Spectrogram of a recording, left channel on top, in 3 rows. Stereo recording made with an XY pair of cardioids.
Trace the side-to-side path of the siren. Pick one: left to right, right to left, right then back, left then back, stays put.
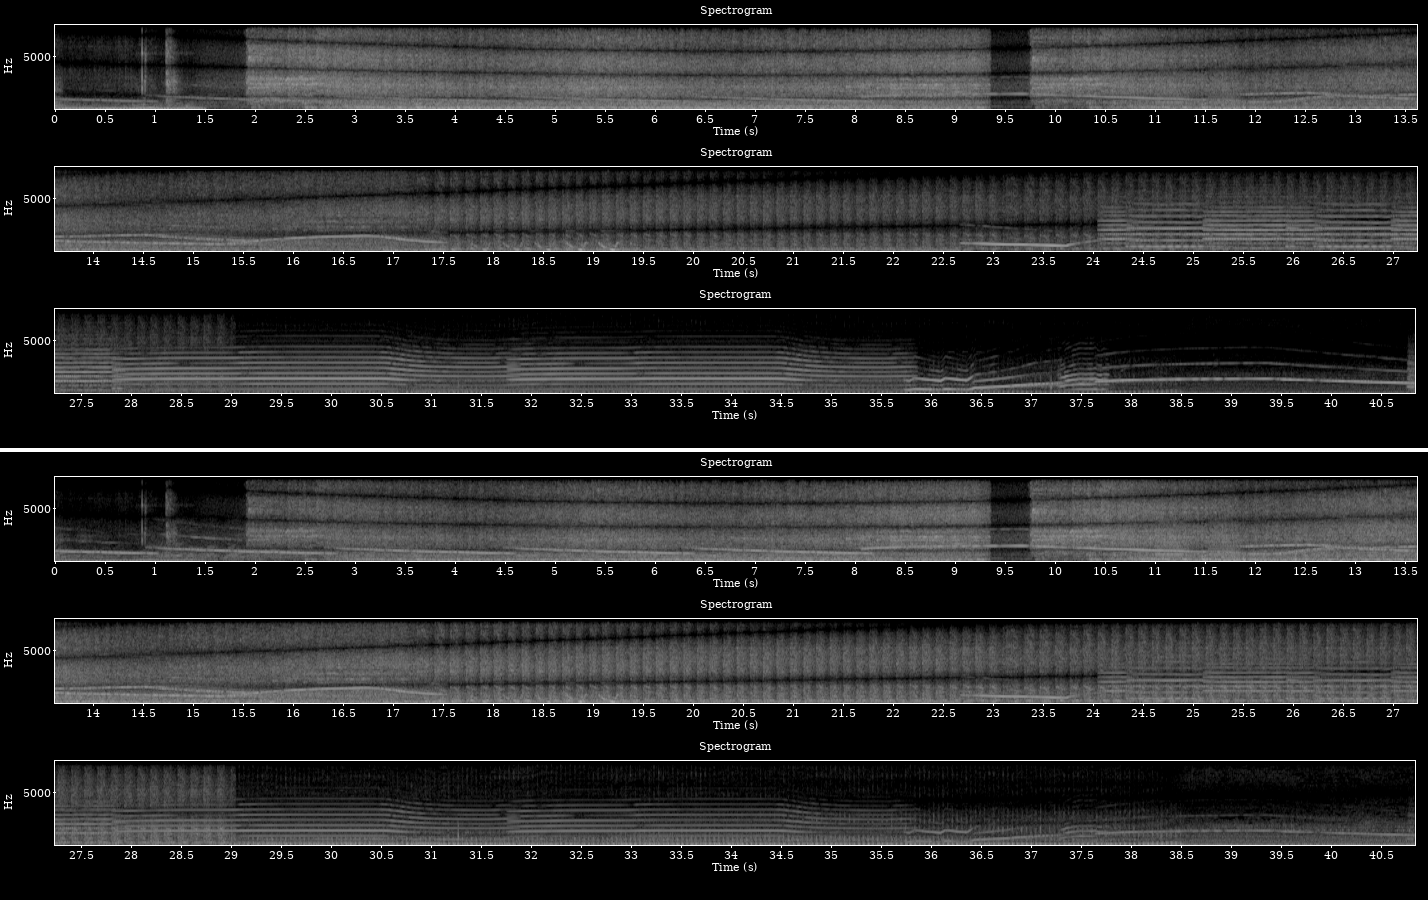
right to left.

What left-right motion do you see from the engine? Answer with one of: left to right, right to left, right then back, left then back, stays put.
left to right.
